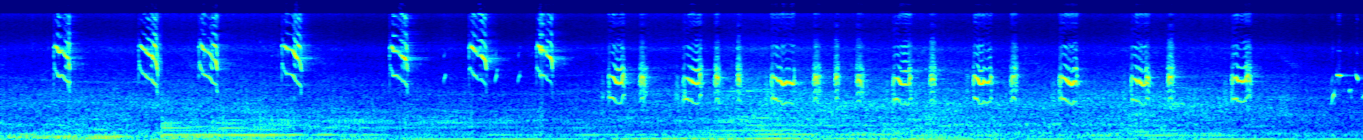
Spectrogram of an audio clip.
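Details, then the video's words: Long-tailed shrike singing vigorously, its song full of mimicked notes, to provoke other shrikes: high descending squawky phrases at first, then a fast, dense chatter of harsh repeated notes, over faint low hum. "SUARA cendet gacor full isian TOMICENG pancingan cendet agar bunyi"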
